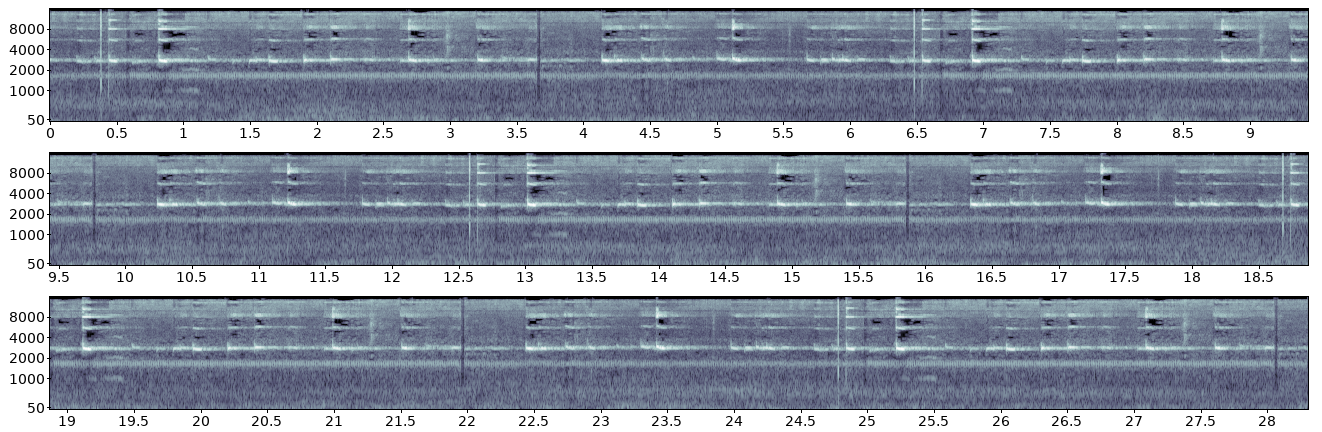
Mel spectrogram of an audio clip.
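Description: A steady, high-pitched insect trill, cricket-like, with short sharp chirps about every half second. The same few seconds of recording repeat about every six seconds, each repeat marked by a louder click.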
